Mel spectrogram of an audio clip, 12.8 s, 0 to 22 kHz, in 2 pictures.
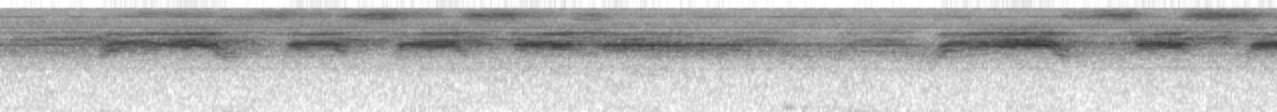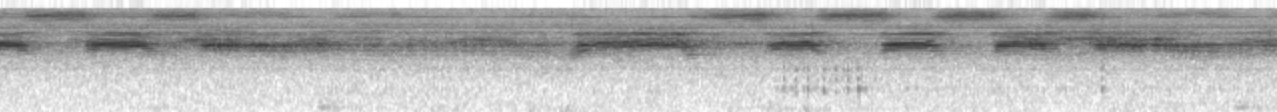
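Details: Minminzemi, the robust cicada, singing on 24 July 2016: a shrill rhythmic buzz rising and falling in regular pulses, nearly twenty surges across the stretch, with a brief softer lower chirp near the end.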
